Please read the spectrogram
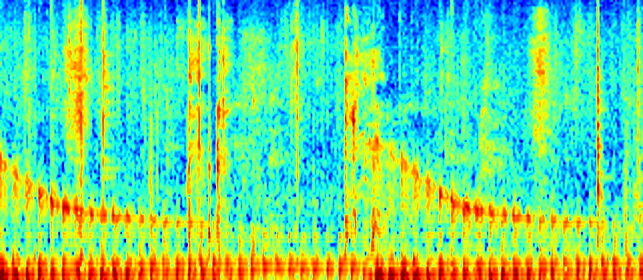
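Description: Jaw harp twanging a low drone in quick, steady pulses, with a bright overtone that sweeps smoothly down from high to low twice.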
